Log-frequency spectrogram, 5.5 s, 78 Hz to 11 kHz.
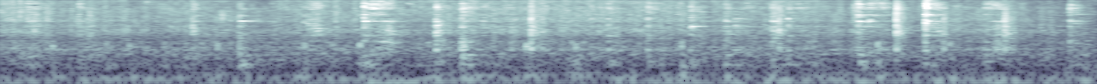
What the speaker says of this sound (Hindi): और 3 से 4 हरी मिर्ची हैं, इन्हें अच्छे से फ्राई करेंगे।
